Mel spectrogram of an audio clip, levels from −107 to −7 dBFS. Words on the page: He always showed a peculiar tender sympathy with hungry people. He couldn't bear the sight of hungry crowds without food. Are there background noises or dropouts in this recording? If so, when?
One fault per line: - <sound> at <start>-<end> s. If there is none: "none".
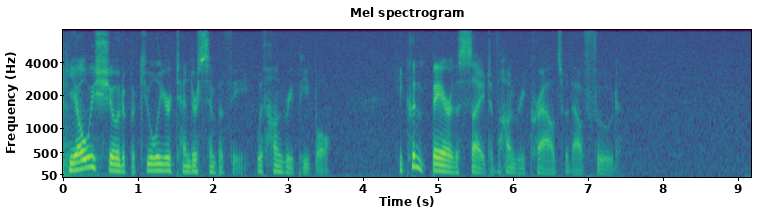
none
